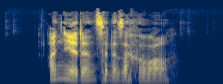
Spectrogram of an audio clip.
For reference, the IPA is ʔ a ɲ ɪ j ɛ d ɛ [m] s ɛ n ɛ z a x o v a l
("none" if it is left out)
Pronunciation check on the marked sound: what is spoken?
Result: n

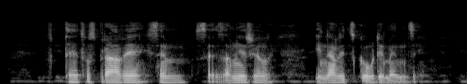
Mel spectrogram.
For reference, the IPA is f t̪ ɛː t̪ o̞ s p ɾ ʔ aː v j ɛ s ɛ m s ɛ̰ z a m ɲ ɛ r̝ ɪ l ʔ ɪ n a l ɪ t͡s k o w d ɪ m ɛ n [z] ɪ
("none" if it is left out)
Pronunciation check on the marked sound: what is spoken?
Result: z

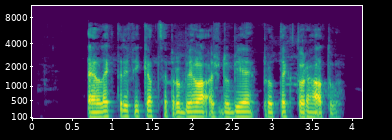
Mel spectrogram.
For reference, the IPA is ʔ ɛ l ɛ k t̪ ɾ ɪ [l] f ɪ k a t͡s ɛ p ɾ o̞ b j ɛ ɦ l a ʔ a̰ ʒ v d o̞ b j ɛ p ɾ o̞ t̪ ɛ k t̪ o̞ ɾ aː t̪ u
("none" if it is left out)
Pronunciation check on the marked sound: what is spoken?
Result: none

